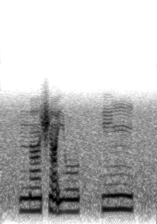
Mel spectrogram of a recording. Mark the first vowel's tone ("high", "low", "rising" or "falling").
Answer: high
